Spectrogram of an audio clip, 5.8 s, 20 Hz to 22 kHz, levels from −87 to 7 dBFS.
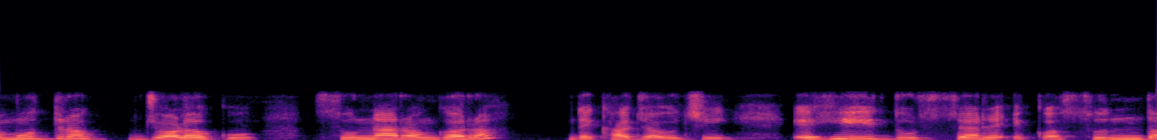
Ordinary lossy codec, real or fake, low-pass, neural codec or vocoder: Opus, 16 kbps; real; 7.2 kHz; none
